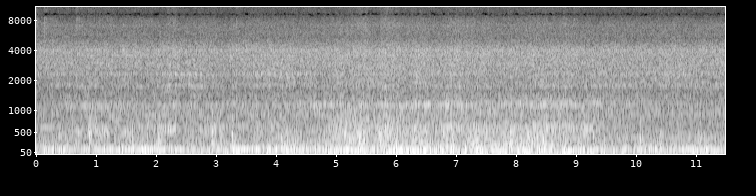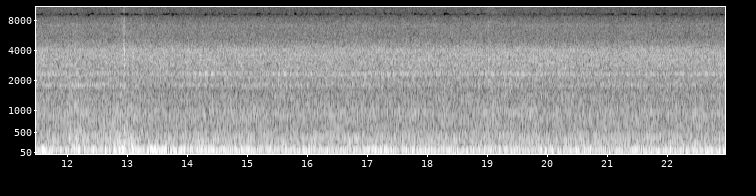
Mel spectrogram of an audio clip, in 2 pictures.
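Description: Hankyu 9000 series electric train running on the line, heard from just behind the driver's cab: a steady, loud rumble of wheels and running gear that swells for a few seconds near the start.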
